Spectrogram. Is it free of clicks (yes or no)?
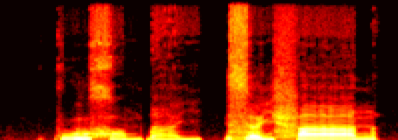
yes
